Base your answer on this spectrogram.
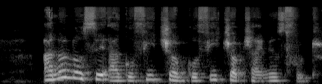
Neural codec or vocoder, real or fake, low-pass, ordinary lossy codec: none; real; 14.4 kHz; Opus, 16 kbps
